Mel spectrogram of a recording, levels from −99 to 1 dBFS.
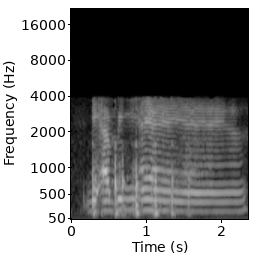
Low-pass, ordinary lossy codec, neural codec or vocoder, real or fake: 7.2 kHz; AAC, 16 kbps; none; real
